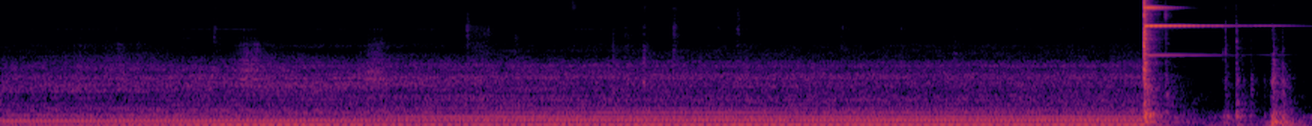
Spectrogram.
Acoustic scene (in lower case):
kitchen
